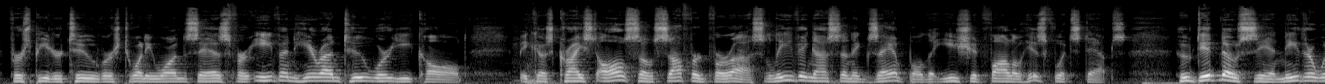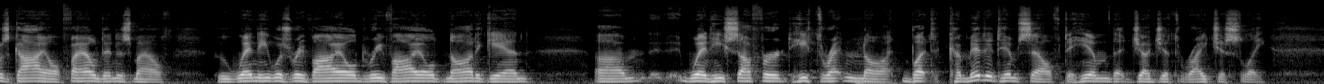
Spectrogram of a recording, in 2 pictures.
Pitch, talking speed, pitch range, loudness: 140 Hz, 140 wpm, 130-150 Hz, -20 LUFS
